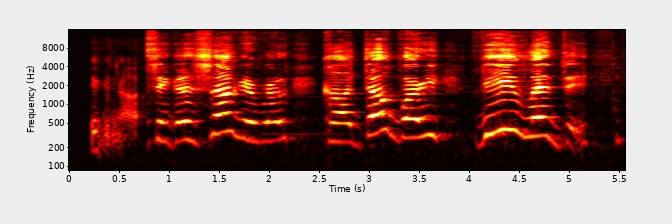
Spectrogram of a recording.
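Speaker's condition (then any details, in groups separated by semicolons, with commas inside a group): Traumatic brain injury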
